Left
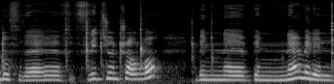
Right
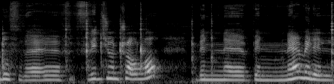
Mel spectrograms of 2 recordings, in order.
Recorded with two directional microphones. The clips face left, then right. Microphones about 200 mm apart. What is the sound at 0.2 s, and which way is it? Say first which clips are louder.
Speech: left 4 dB; 40° left (ahead or behind).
